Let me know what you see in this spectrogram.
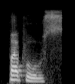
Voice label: "papoose", Indian; Dictionary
